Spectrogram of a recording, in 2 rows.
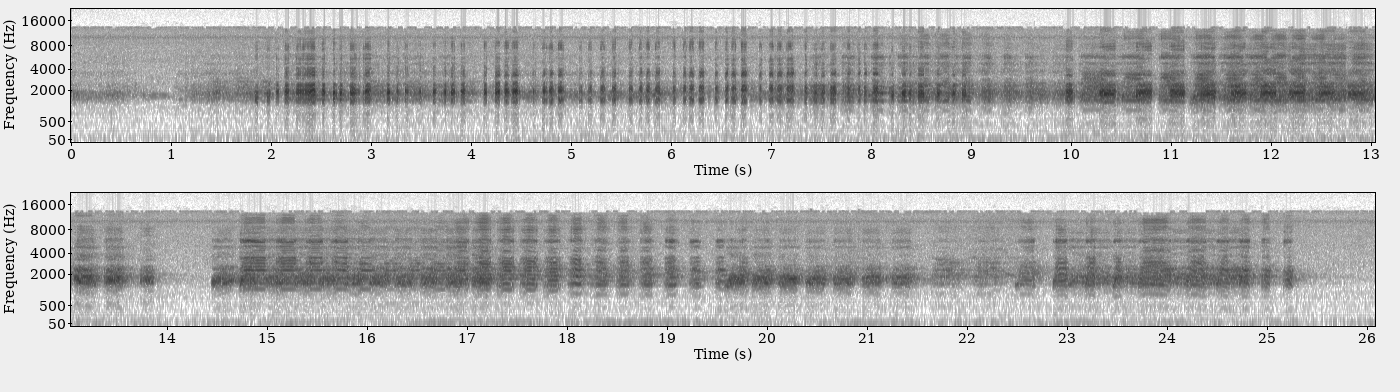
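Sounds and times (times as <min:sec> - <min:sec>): ducks quacking: 0:01.1 - 0:25.4.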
